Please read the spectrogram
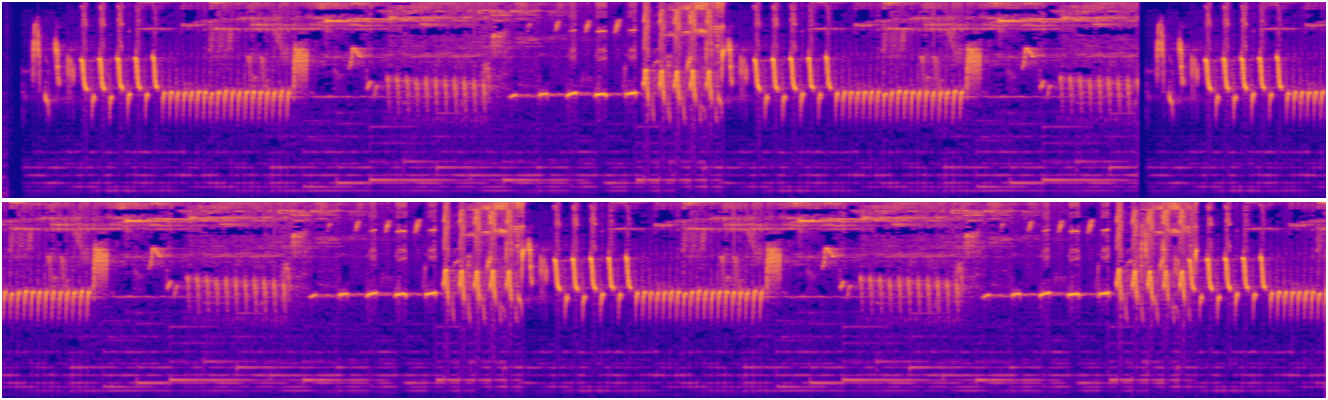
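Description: Background music: a light instrumental loop with a simple melody over held notes, mixed with rapid bird-chirp trills, repeating about every eleven and a half seconds.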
